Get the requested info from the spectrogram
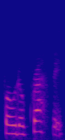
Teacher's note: There's a stress in the first one, but it's not as prominent as the main one that it's on the third syllable.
